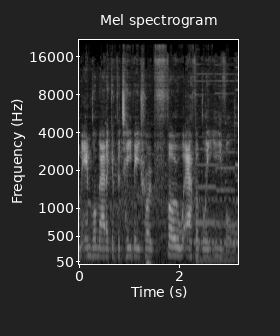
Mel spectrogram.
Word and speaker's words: faux: of the TV trope faux affably evil. That's F-A-U-X, which I used to actually pronounce as forks, but no, because I'm terrible at French.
